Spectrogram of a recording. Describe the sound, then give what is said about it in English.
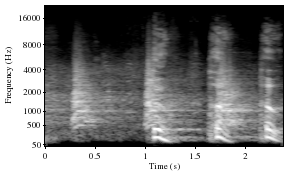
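A dog barks four times in a steady, evenly spaced rhythm, part of a song being played. The barks are fairly loud and slightly muffled, with a faint continuous background hum between them. “The dogs may bark, but the train keeps moving. …?”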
